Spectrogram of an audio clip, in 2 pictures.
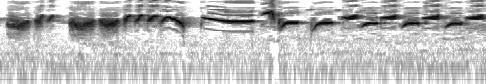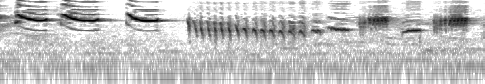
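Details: Chinese hwamei of the western kind in Vietnamese song style: strong looping whistles repeated steadily, followed by a fast dry rattling trill sliding downward, then a few more sweet whistled notes.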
